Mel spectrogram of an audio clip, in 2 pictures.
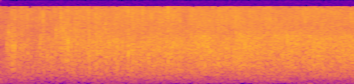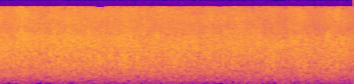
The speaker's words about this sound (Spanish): Esto merece un aplauso, por favor, ¿sí?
